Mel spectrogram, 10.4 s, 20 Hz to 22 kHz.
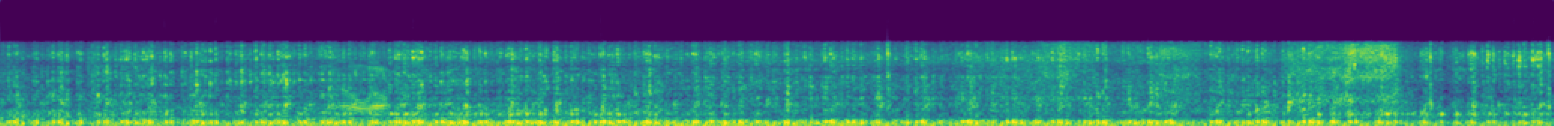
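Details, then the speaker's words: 1986 Oldsmobile Cutlass Supreme 305 Chevrolet V8 after 60 days parked, idling as choke comes off: uneven loping stumbling beat about three per second; rough idle, sticking choke or carburetor issue suspected, not confirmed. "It's definitely running rough. I think the choke might be sticking on or something. Really, really running rough now."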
